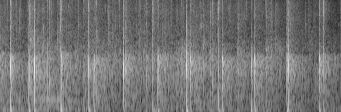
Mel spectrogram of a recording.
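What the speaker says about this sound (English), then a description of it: "So a big applause to the audience for staying along with us here." Sparse clapping at a low-carbon seminar, a small handful of individual sharp hand claps in a loose, uneven rhythm, close and distinct against a quiet room, with no talking.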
